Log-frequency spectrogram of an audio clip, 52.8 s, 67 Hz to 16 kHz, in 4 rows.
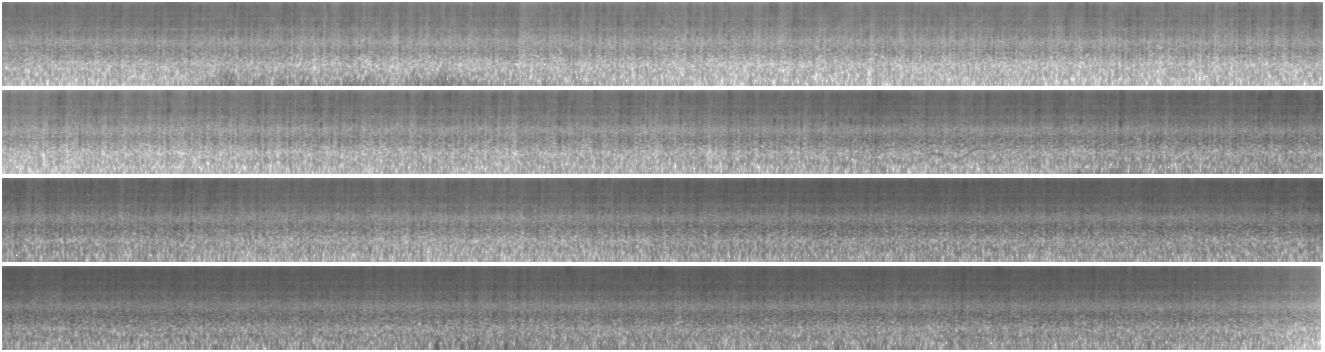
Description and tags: Heavy Rain In Tent Catherdral Ranges
Heavy Rain recorded from inside a Tent in the Catherdral Ranges, Victoria, Australia.
Recorded with a Zoom H2N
